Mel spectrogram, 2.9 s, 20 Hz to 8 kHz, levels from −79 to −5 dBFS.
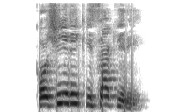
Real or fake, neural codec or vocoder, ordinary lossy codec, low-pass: real; none; AAC, 32 kbps; 7.2 kHz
